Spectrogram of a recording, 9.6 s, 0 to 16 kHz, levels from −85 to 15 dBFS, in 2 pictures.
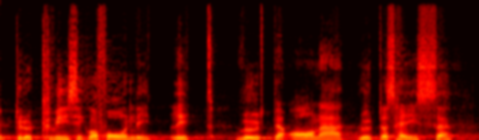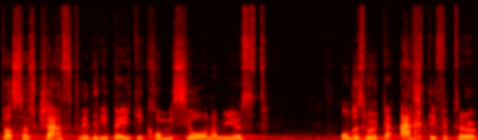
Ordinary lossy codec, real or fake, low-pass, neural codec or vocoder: Opus, 32 kbps; fake; 14.4 kHz; codec, 44.1 kHz, 2.6 kbps, SNAC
